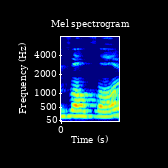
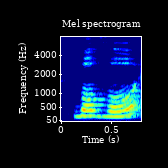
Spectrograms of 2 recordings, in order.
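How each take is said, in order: First: "vovó" with a wide, open final O, a bit louder; open final vowel. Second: "Vovô" with a closed, rounded final O; closed final vowel. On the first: Teacher contrasting for pupils the open O, a little louder. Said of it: "quando eu falo vovó". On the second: Teacher showing pupils the closed O, clear and careful. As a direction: say "Vovô" with the last O shut tight. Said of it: "quando eu falo vovô". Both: Shown as a demonstration.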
